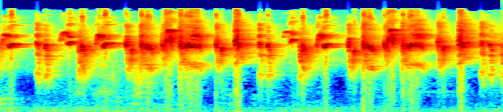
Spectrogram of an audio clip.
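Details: Long-tailed shrike song played to coax silent birds into singing: a dense, continuous jumble of sharp, high, scratchy notes and short whistles with little pause.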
